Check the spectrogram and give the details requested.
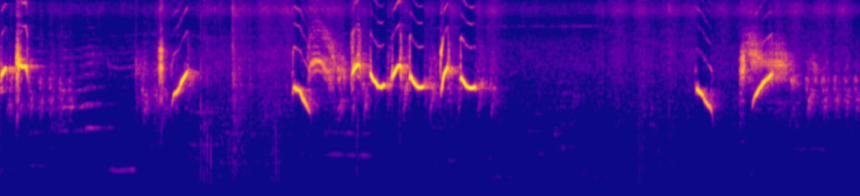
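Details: Common iora in full song, used as a lure so other birds sing back; sharp whistled notes, then a run of wavering, looping whistles around the middle, a pause, and a final burst of slurred phrases.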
